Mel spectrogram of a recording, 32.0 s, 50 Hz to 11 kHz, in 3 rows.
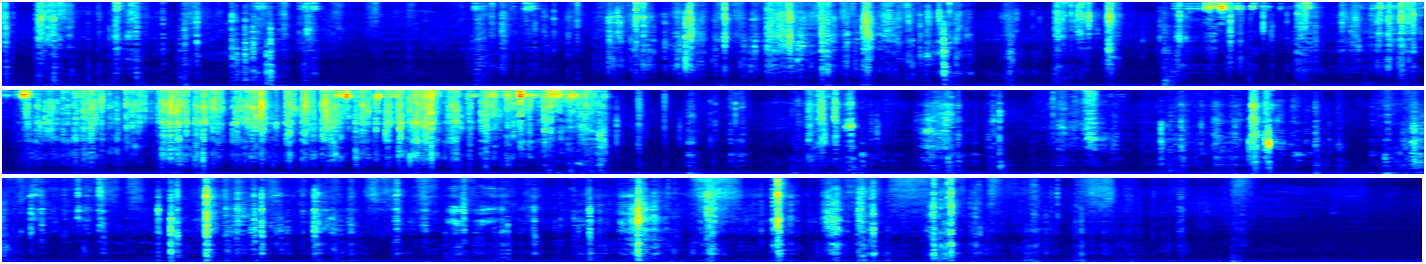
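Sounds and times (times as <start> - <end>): plastic bag and paper rustling: 3.3 - 15.5.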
